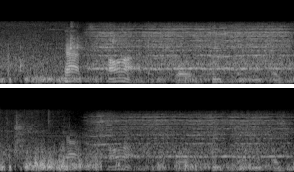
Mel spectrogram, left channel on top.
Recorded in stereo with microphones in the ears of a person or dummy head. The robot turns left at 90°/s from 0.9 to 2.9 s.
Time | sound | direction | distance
0.6 | a man speaking | 70° left (ahead or behind) | 1.5 m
